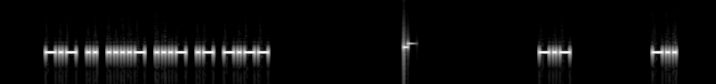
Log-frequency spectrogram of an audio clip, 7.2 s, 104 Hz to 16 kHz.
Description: Morse code, heard as a keyed tone, about 36 wpm, spaced as for 24 wpm, 700 Hz. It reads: KI4VAY KD
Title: USA Call Signs - 6 Characters - 8x Character Spacing - 35wpm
